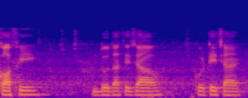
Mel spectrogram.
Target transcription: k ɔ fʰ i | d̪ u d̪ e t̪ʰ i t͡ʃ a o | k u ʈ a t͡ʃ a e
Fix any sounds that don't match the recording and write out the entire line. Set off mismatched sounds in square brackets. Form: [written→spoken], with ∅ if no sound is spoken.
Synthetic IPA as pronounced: k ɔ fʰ i | d̪ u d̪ [e→a] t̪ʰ i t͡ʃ a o | k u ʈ [a→i] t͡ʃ a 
